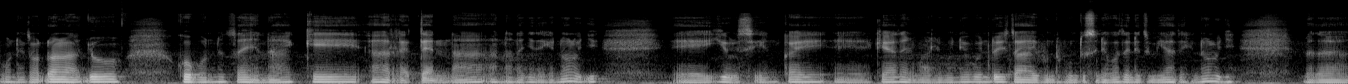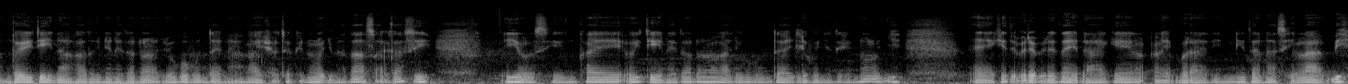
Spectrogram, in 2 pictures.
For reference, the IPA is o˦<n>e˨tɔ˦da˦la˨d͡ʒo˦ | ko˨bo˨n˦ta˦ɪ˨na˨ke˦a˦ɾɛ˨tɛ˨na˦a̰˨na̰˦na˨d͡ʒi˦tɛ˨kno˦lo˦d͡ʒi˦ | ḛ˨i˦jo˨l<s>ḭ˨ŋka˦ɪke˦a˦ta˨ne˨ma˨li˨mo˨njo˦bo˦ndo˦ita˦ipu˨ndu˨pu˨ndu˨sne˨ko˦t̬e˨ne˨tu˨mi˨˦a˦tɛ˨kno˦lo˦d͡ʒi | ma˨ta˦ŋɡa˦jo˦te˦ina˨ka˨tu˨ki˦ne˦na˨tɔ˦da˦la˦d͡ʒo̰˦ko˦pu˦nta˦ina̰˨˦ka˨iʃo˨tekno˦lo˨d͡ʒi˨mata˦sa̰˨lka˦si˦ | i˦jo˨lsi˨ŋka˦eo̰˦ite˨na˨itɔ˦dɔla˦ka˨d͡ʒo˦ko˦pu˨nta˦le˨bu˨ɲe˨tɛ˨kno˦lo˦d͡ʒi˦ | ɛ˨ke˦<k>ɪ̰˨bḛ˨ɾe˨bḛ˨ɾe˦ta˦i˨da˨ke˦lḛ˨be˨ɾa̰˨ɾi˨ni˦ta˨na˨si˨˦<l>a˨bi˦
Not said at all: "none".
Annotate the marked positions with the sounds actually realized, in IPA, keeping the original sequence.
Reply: n, s, t, l

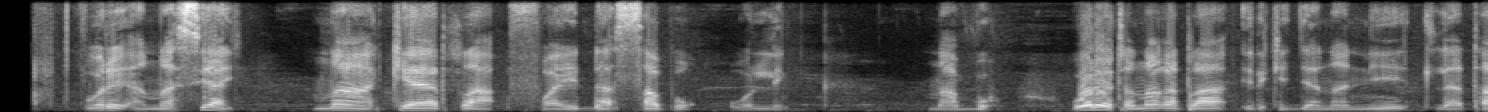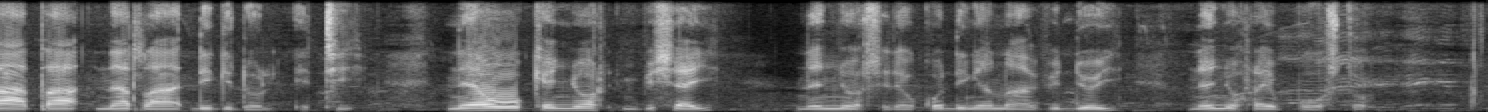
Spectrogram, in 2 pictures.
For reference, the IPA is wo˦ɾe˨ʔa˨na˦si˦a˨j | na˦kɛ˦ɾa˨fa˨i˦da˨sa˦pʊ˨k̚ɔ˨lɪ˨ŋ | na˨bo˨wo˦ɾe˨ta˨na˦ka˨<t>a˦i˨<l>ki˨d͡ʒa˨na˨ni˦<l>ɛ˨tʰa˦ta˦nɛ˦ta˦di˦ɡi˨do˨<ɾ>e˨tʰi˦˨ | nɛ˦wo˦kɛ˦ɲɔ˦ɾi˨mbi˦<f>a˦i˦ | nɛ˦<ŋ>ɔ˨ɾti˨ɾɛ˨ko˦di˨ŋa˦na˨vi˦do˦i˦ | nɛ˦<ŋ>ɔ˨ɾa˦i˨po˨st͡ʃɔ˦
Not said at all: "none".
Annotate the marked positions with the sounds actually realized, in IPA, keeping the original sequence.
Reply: t, ɾ, l, l, ʃ, ɲ, ɲ

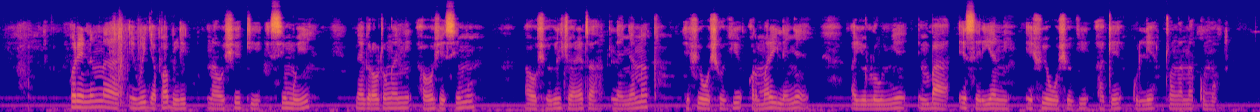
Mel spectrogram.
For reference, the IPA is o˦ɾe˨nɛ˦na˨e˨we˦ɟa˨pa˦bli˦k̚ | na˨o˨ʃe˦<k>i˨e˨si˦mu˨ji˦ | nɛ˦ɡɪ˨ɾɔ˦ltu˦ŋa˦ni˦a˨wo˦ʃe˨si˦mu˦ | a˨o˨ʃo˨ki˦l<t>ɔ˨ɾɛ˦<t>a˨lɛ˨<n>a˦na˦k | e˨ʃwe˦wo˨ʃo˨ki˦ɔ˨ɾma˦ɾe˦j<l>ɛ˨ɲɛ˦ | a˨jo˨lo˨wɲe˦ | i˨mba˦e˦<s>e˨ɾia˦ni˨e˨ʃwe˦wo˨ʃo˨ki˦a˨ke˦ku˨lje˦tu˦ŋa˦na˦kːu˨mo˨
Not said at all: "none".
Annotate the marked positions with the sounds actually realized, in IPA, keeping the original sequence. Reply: k, t͡ʃ, t, ɲ, l, s

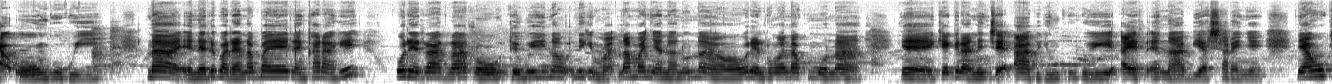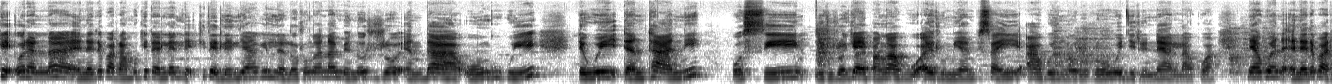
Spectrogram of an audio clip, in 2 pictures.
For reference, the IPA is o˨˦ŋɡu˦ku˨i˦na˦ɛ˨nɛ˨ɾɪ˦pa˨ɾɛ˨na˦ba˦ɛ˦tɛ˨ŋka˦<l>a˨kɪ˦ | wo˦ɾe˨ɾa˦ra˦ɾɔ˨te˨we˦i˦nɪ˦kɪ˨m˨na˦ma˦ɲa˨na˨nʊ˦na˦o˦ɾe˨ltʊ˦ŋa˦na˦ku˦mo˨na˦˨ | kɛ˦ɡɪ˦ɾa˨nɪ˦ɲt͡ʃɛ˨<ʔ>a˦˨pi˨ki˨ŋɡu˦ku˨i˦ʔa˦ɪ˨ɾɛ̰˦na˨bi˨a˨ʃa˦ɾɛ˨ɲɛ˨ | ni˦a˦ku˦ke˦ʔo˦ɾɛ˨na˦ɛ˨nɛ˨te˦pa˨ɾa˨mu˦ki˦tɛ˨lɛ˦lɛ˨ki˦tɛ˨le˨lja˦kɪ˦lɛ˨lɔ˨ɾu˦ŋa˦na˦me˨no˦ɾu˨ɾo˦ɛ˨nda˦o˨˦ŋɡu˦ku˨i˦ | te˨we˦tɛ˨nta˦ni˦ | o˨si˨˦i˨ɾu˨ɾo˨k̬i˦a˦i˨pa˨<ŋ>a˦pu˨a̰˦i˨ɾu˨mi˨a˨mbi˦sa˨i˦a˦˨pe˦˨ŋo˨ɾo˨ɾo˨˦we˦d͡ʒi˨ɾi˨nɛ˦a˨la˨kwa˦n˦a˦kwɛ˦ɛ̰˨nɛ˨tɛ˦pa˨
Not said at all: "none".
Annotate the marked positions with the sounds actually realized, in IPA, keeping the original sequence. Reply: ɾ, ʔ, ŋ

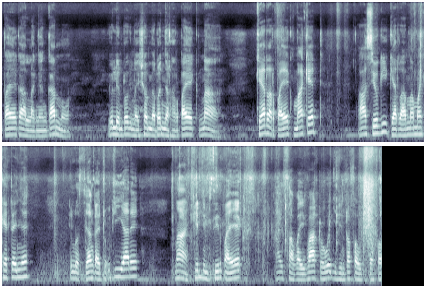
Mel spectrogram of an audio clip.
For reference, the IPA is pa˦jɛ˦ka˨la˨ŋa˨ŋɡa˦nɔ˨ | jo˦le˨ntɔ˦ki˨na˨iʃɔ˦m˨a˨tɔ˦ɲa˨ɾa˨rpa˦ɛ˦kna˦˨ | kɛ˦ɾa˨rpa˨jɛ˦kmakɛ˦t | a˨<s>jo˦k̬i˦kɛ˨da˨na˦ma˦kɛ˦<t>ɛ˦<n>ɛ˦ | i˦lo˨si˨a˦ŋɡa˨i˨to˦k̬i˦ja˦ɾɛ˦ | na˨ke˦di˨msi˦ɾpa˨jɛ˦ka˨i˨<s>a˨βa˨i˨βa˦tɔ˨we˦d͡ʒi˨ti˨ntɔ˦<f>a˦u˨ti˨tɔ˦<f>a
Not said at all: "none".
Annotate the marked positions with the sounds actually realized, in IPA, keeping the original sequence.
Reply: s, t, ɲ, s, f, f

